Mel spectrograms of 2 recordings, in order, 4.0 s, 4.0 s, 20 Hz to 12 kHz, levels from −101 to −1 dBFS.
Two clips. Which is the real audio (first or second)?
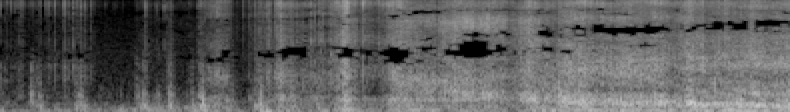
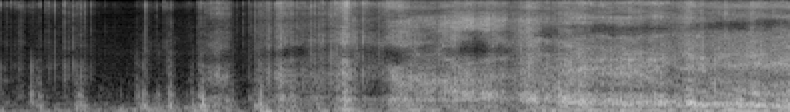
first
